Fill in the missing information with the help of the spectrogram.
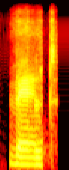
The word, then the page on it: veld: Indian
